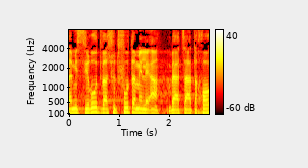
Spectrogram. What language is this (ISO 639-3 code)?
heb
